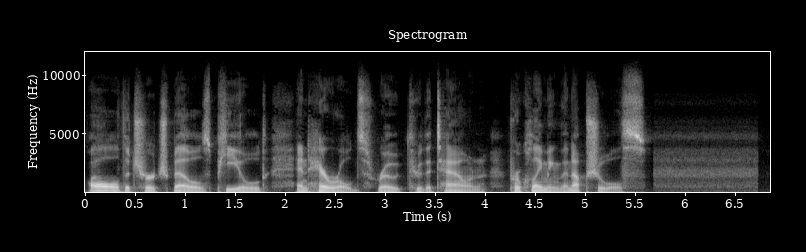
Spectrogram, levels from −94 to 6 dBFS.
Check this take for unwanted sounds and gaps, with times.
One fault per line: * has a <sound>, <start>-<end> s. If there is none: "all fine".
all fine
